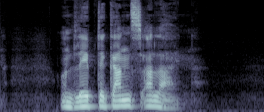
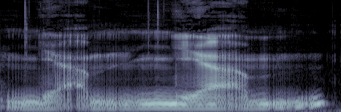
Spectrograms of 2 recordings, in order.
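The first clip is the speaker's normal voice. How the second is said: low, drawn-out hungry njam njam; crocodile munching sounds; 6 semitones lower, 9 dB quieter than usual. Acted. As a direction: smack your lips like a hungry crocodile. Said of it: "machte es immer wieder".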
